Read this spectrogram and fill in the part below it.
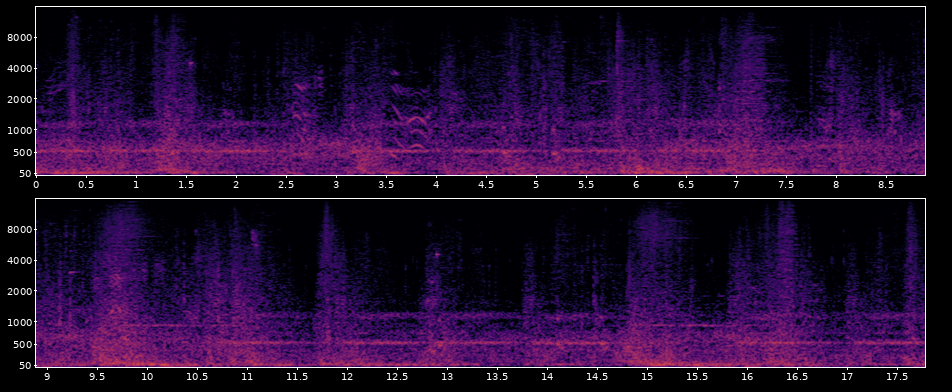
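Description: Spell blasts and impacts crackle and boom in quick bursts.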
